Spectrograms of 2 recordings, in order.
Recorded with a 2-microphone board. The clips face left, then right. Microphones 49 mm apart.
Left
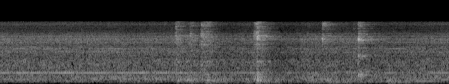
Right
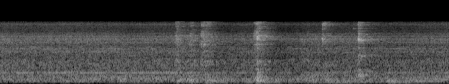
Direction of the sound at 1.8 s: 15° right (ahead or behind).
